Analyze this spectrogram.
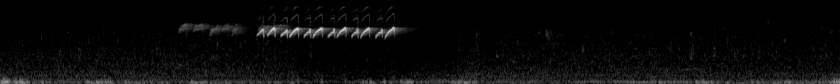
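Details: Mantenan gunung bird singing, used as a lure and master song for training; a short high phrase, then a fast run of about ten sharp, bright, rising notes repeated in quick succession, with quiet low rumble in the background.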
